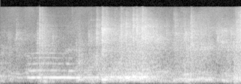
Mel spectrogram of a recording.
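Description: A young child's voice making a long, drawn-out wordless sound, held on one pitch for about two seconds. Scuffing and rustling follow in the second half.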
